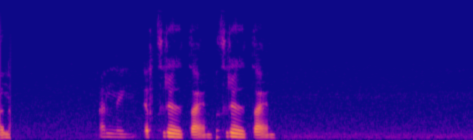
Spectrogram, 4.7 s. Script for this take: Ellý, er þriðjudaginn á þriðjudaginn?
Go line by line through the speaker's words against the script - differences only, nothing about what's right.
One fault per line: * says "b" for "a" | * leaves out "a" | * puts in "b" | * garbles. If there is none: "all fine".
all fine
